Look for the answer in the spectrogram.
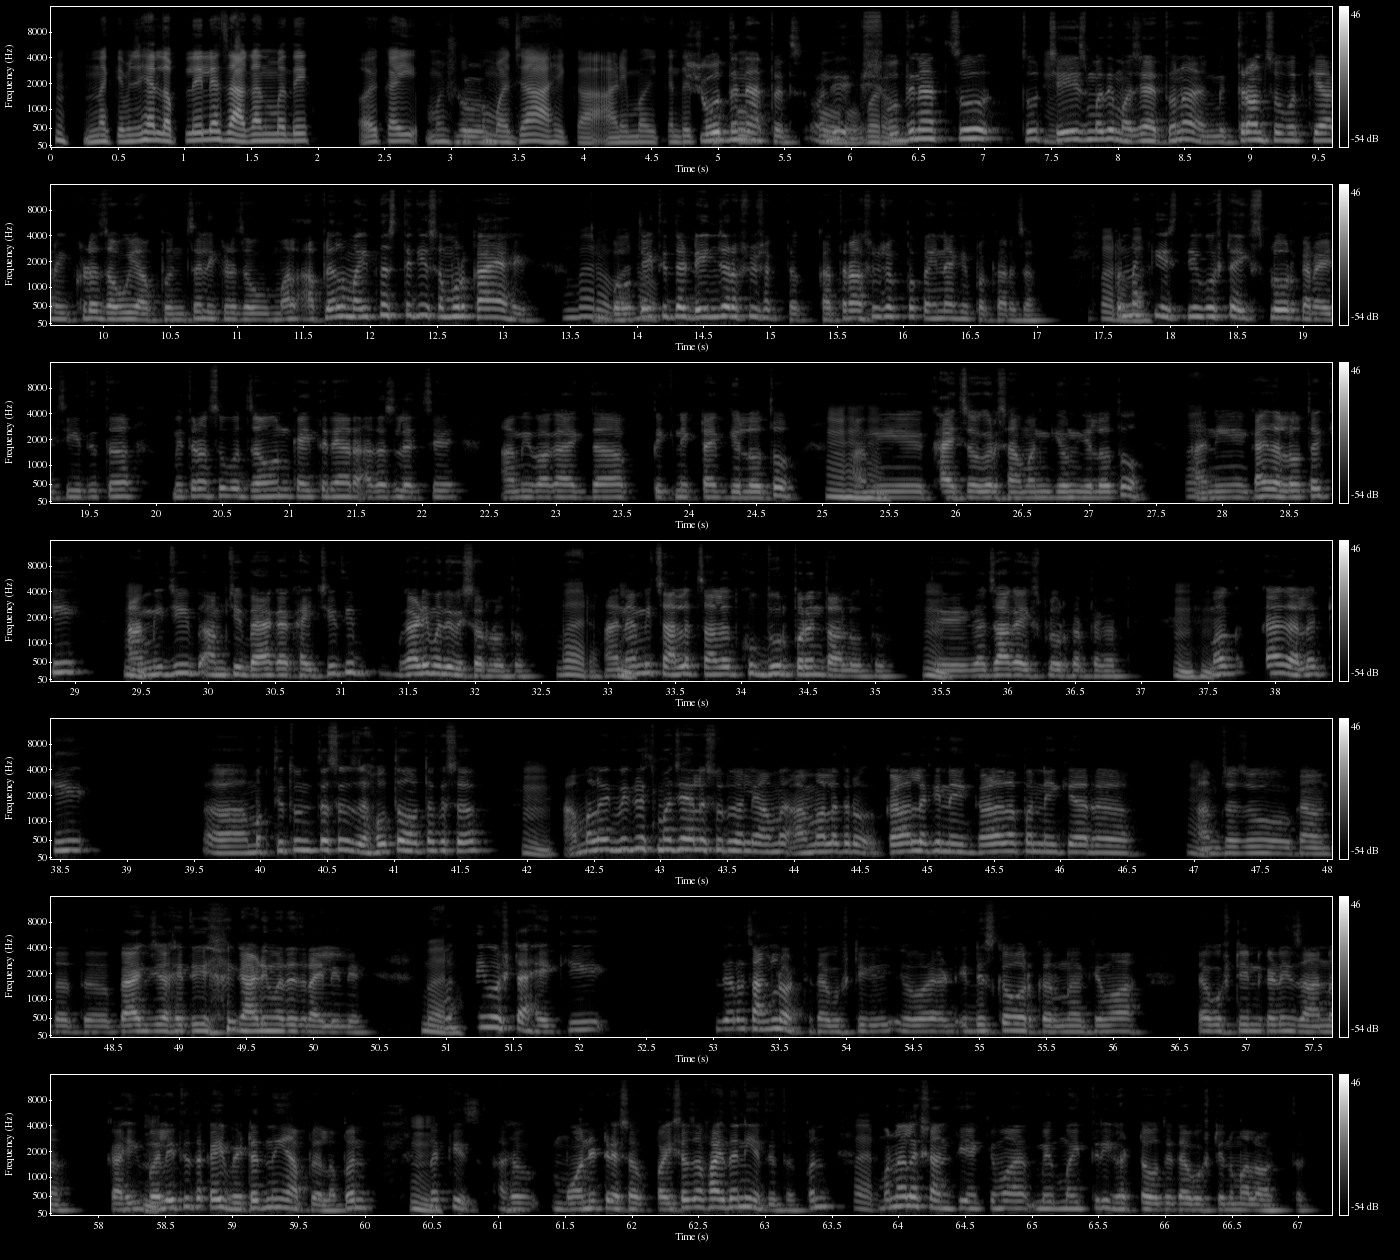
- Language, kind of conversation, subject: Marathi, podcast, शहरातील लपलेली ठिकाणे तुम्ही कशी शोधता?
- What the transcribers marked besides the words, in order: laughing while speaking: "ती गाडीमध्येच राहिलेली आहे"; in English: "डिस्कव्हर"; in English: "मॉनिटरी"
